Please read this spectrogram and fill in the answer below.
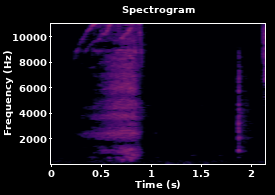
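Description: Near silence, with a faint breath of about half a second early on and a small mouth click just before speech starts again.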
